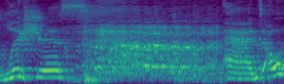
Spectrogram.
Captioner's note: audience laughing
